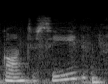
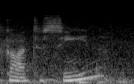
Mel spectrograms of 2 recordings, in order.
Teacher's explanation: it comes out as God to seen what's happening is that the final consonants of the first and third words were reversed · So, for example, when you have the unintended utterance of gone to seed, and it comes out as got to seen, what's happening is that the final consonants of the first and third words were reversed, right? And notice that the reversal of the consonants also changed the nasality of the vowels. So when you, instead of gone, when you say God, the nasality disappears.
